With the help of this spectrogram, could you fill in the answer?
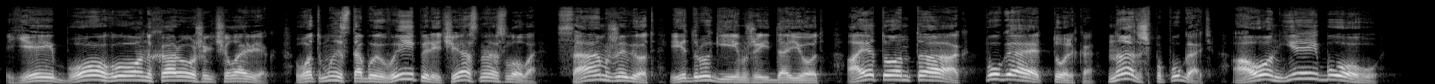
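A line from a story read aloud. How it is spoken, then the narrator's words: Drunken shouting. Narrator (Russian): они подвыпили, и Афанасий пьяным голосом кричал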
